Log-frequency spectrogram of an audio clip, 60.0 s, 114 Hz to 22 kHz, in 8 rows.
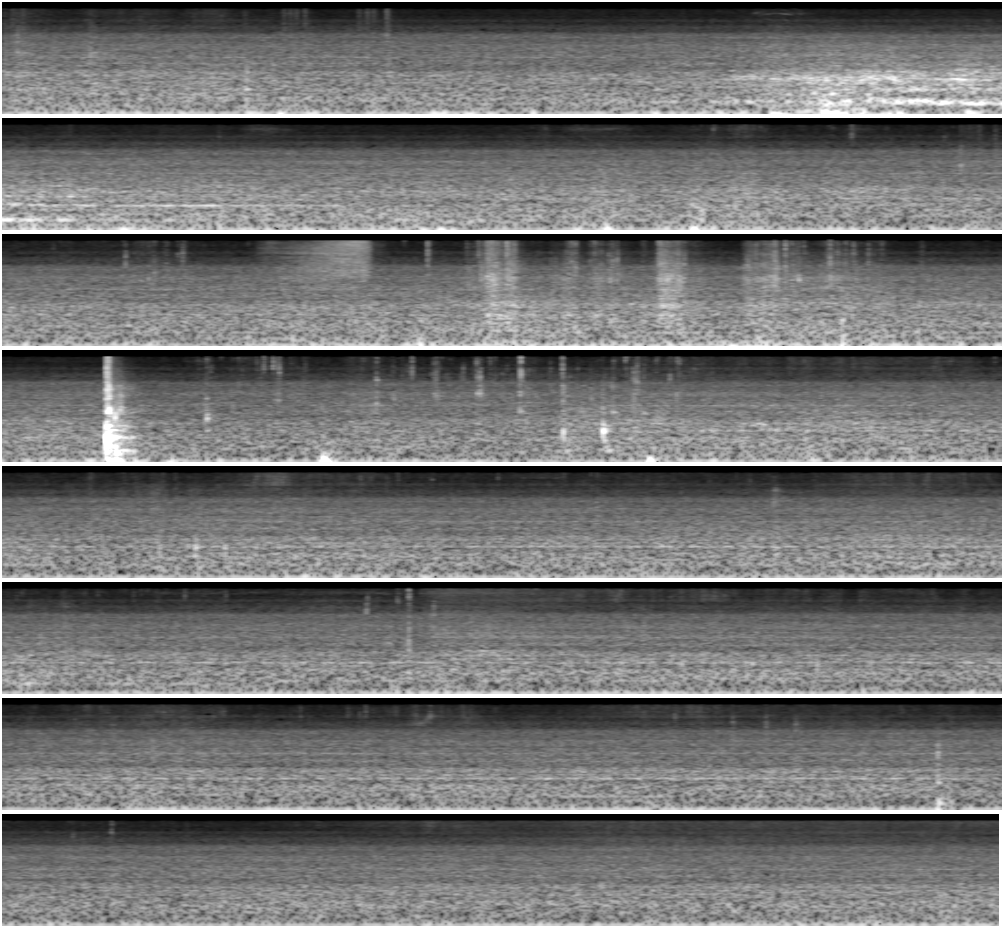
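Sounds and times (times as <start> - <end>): dull thumps: 12.0 - 13.0
wet clay squishes: 23.8 - 27.9.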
